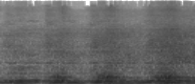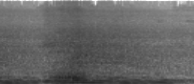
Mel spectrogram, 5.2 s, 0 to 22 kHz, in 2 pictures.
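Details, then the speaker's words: 2015 Audi A3 1.4 TFSI, replacement engine fitted after a bearing knock, first start, idling on its own before coolant is filled: smooth, clean revs rising and falling without knocks or rattles; normal revving. "This sounds fresh. It sounds fresh."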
